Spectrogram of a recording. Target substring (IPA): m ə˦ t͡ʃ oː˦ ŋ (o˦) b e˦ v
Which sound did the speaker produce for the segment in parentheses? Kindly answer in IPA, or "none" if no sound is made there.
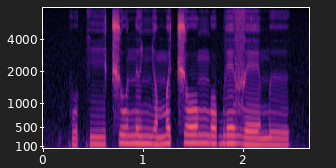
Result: o˦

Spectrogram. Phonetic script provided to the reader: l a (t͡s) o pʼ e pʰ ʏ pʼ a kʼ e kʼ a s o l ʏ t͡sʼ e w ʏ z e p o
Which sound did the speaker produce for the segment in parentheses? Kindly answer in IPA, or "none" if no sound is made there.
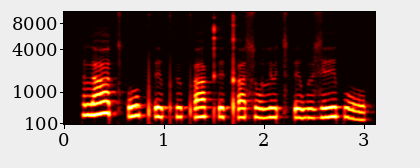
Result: t͡sʼ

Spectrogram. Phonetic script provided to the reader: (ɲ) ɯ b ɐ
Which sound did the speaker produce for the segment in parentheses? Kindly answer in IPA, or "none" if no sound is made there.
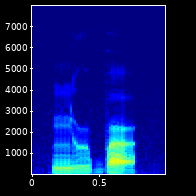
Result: ɲ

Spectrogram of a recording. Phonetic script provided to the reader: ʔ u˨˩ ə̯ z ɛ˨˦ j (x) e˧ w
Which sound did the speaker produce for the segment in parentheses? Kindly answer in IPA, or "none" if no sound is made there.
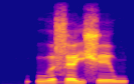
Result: x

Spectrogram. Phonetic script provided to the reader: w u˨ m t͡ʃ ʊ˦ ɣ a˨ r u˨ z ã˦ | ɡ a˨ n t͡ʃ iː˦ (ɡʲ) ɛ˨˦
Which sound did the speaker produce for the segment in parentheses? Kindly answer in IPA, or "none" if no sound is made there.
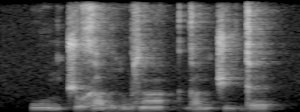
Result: ɡ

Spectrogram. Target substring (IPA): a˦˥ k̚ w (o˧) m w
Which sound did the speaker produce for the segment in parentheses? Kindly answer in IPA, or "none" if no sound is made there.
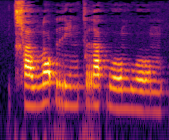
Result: o˧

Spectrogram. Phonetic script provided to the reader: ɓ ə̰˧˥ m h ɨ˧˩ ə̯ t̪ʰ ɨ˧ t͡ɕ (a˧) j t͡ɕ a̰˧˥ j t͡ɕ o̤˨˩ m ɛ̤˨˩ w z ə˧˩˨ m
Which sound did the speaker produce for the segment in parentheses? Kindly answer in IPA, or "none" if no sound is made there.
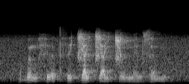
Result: a˧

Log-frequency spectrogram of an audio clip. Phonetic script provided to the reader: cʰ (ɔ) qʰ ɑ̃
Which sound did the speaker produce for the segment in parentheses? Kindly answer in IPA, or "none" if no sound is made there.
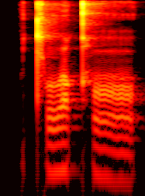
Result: o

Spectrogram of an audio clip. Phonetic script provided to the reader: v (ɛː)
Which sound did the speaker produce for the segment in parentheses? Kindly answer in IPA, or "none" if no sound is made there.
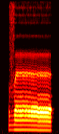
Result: ɜː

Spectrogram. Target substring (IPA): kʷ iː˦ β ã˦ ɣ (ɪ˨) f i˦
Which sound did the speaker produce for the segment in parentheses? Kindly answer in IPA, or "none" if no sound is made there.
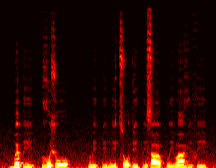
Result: i˨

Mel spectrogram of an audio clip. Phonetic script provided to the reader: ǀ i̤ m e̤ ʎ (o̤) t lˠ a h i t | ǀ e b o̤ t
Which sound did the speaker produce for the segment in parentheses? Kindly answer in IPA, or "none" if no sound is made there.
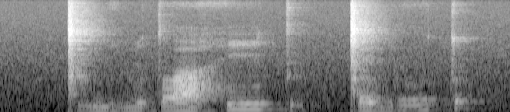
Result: o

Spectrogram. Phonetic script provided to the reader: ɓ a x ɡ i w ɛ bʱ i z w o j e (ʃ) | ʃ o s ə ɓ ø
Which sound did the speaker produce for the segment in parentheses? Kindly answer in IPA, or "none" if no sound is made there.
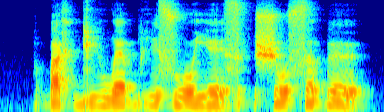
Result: z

